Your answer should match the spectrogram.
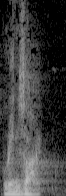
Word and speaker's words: Rinzai: Another one is Ling Ji, which is pronounced in Japanese Rinzai.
